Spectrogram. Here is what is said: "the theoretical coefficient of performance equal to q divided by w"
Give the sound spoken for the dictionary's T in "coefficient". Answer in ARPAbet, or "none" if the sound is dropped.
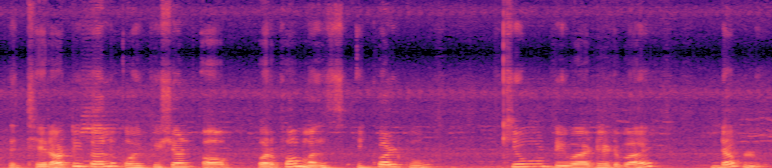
none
